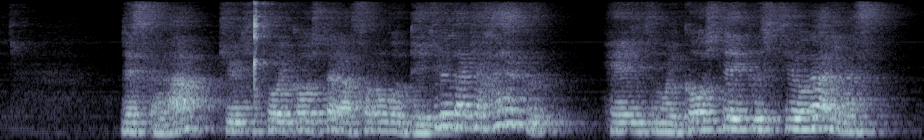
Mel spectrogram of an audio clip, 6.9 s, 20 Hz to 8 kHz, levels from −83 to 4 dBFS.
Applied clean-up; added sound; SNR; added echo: none; Cutlery, silverware; 7 dB; reverberation time 0.7 s.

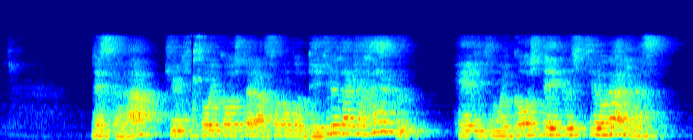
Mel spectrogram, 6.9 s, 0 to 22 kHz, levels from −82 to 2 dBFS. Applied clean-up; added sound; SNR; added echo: neural separator model SepFormer DNS4.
